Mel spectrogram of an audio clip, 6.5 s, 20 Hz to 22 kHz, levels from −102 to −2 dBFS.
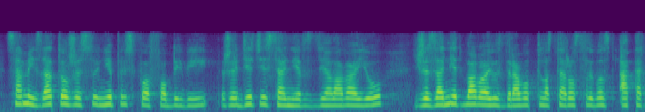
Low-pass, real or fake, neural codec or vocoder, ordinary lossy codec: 7.2 kHz; fake; codec, 16 kHz in and 24 kHz out, 0.8 kbps, FocalCodec, streaming, 65536 codes; none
